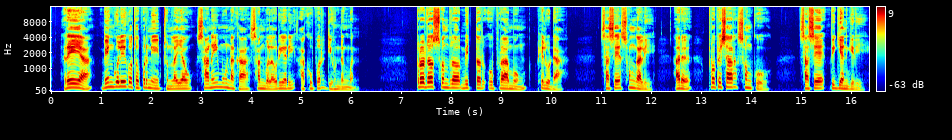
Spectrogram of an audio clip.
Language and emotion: Bodo, neutral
